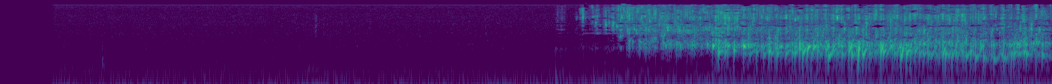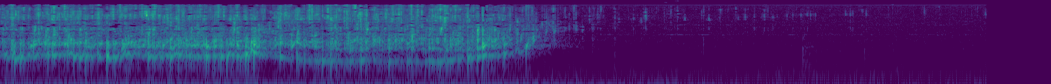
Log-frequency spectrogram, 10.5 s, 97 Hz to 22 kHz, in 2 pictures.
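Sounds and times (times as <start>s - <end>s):
glass of water: 2.8s - 9.4s.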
